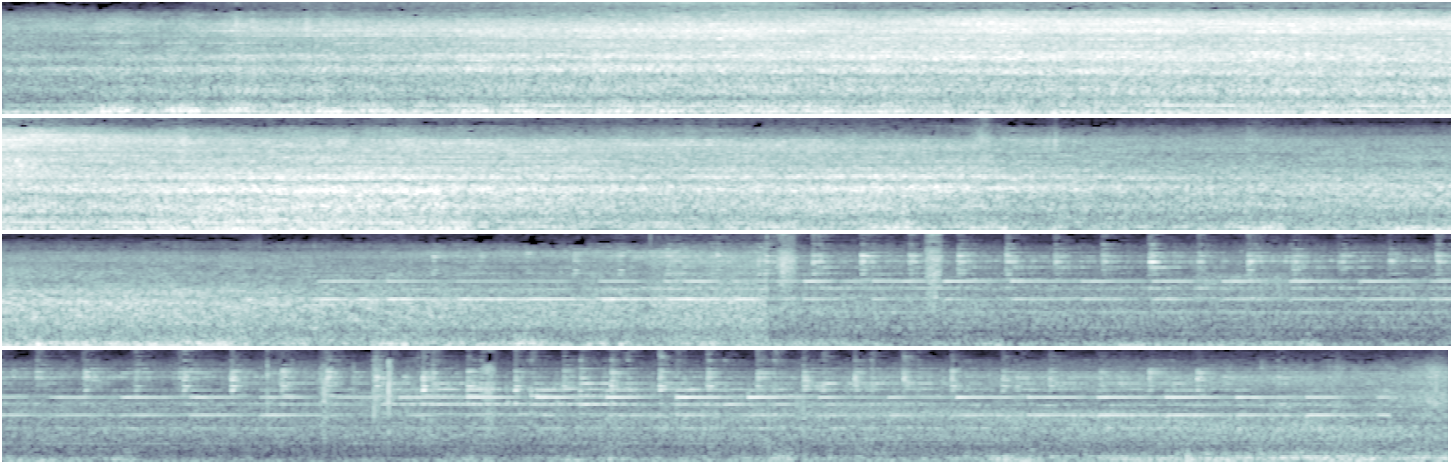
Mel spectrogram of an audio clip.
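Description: A Brightline passenger train passing a level crossing: a loud rumble with slowly falling tones that fades after about ten seconds. From about sixteen seconds in, the crossing's warning bell rings steadily with quick repeated strikes.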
